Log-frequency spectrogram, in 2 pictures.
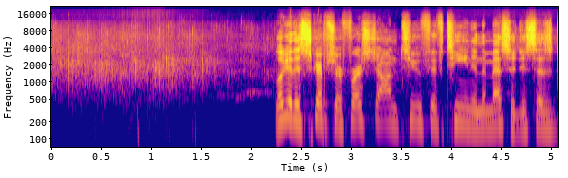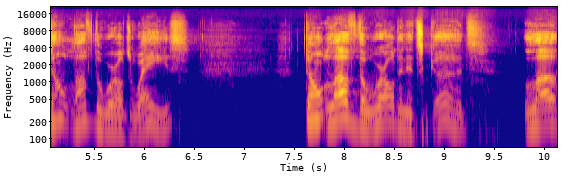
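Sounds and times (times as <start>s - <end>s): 
church audience applauding in a large room: 0.0s - 2.8s
speech: 2.2s - 6.5s, 7.6s - 10.1s.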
